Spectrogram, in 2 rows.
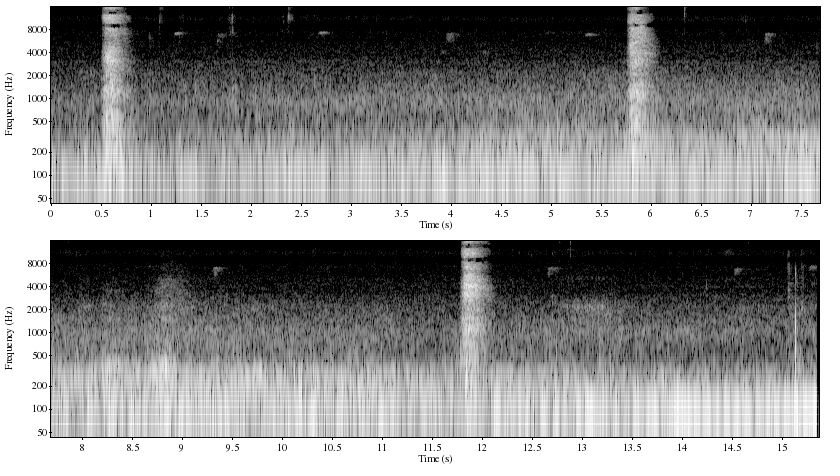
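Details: Tiger coughing, recorded October 2021: three sharp, explosive bursts about six seconds apart over a low, steady rumble; cough.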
